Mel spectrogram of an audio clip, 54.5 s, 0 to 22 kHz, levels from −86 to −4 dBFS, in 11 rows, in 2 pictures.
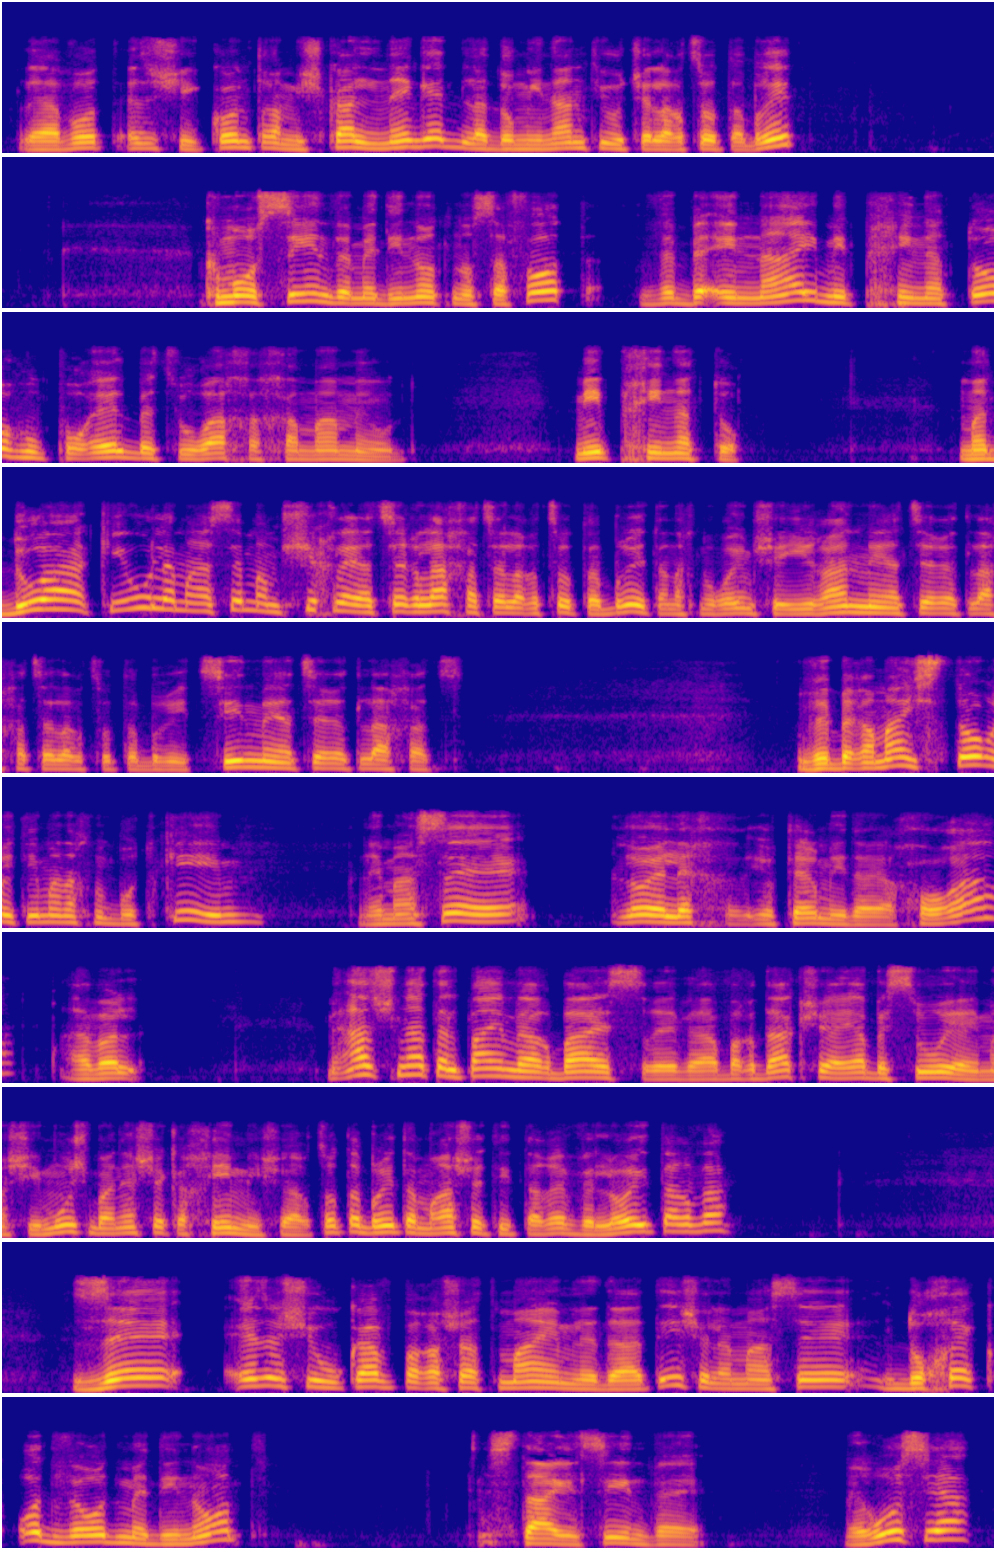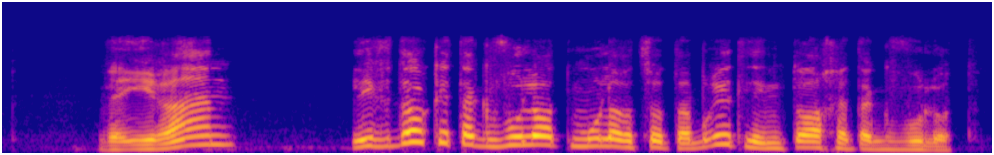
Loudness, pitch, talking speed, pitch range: -19 LUFS, 150 Hz, 105 wpm, 125-180 Hz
